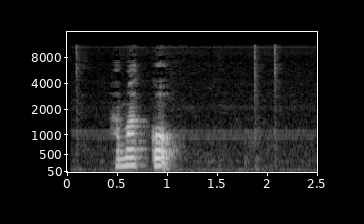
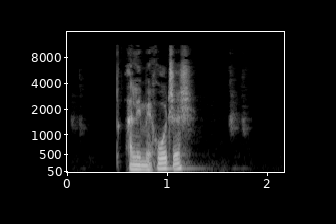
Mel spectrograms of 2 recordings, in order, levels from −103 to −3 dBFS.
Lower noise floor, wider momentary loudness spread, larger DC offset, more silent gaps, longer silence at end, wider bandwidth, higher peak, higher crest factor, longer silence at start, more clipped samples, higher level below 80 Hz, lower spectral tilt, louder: second, -67 dBFS vs -74 dBFS; first, 20 LU vs 9 LU; neither; neither; first, 1.45 s vs 0.95 s; about the same, 11.5 kHz vs 11.5 kHz; first, -10 dBFS vs -18 dBFS; about the same, 22 dB vs 20 dB; second, 0.45 s vs 0.6 s; neither; second, -70 dBFS vs -64 dBFS; about the same, -6.5 dB/octave vs -5.5 dB/octave; first, -27 LUFS vs -34 LUFS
